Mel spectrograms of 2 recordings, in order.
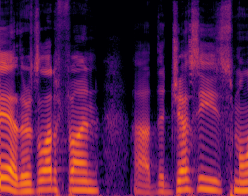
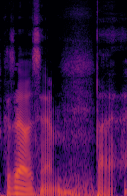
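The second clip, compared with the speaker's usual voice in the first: usual speaking voice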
